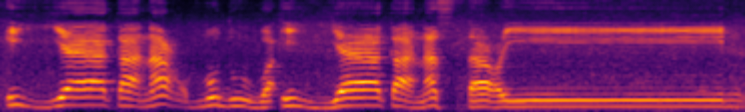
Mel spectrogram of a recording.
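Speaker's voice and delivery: slow drawn-out tajweed chant; Quranic recitation. Shown as a demonstration. Teacher reciting the verse for students, slow and drawn out. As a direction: recite it slowly, letting the last word stretch.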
